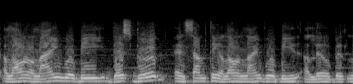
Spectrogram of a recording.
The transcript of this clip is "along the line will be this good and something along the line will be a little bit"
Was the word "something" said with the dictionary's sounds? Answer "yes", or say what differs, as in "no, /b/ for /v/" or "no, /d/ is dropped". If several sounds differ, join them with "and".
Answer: no, /t/ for /θ/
